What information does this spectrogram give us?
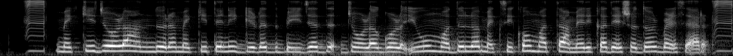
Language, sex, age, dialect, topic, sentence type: Kannada, female, 18-24, Northeastern, agriculture, statement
